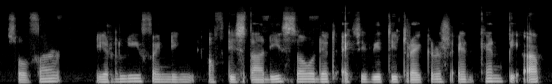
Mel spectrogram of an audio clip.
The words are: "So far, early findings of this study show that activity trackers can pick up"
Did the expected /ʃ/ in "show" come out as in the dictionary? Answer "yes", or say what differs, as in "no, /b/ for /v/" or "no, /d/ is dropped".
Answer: no, /s/ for /ʃ/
